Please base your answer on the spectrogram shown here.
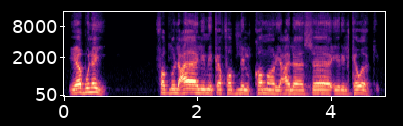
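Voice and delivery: put-on slow, solemn old-scholar voice; Ibn Taymiyya voice. Preacher mimics the sheikh advising the dreamer, slow and solemn. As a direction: intone it like a revered sheikh giving counsel. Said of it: "طب أنت بتقلد".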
